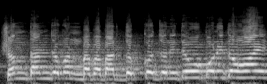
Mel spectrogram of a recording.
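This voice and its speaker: High voiced bangladeshi preacher guy, singsong sermon, chants verses. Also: fairly even intonation, moderate pace, echoey room, dull audio. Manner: sing-song preaching, pleading refrains, chants Quranic verse. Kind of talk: chanted Bengali waz sermon.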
